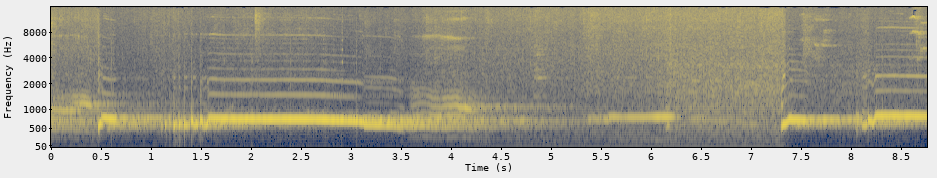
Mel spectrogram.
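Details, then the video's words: Captive Barbary dove of the puter pelung type from Java, Indonesia, with a small shrill voice, repeats long level coos of one to two seconds, separated by quieter rough gurgling notes and a brief hiss of noise. "Postur JUMBO SUARA Kecil Mlengking // puter pelung"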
